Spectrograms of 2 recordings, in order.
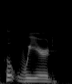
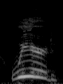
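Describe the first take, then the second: First: Said in the usual way. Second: Very high, loud exclaim; high mock astonishment. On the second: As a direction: shoot up in mock surprise. Mock-puzzled repetition.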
